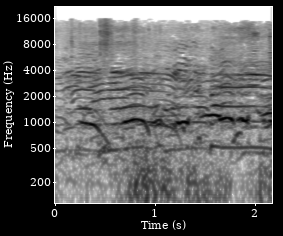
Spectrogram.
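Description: Several high-pitched voices calling out at once, overlapping, with a low rumble about a second in.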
